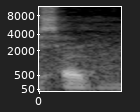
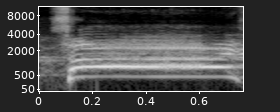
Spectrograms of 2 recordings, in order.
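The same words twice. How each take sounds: First: The word is said calmly and firmly. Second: The word is shouted loudly. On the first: Authority is relied on instead of force. The speaker calls it right. "se você tiver autoridade" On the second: Force is relied on instead of authority. The speaker calls it wrong. "eu preciso falar assim, ó"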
